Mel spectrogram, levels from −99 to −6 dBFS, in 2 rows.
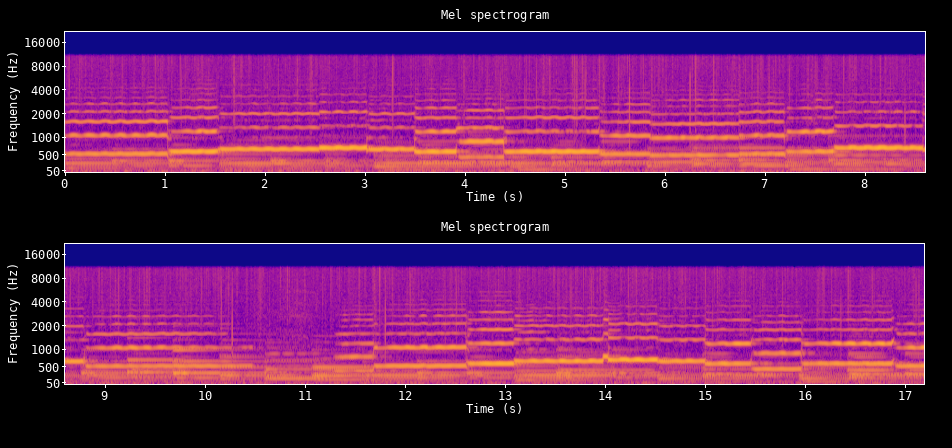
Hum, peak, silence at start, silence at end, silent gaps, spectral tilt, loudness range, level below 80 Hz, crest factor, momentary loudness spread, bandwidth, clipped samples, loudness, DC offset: none; -12 dBFS; 0 s; 0 s; none; -4 dB/octave; 4 LU; -54 dBFS; 14 dB; 6 LU; 11.5 kHz; under 0.1%; -28 LUFS; under 0.1%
